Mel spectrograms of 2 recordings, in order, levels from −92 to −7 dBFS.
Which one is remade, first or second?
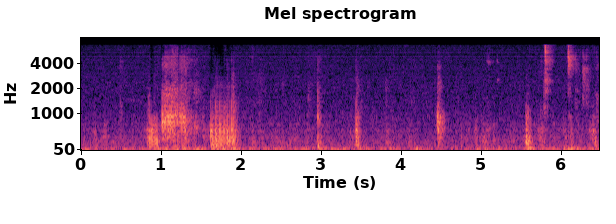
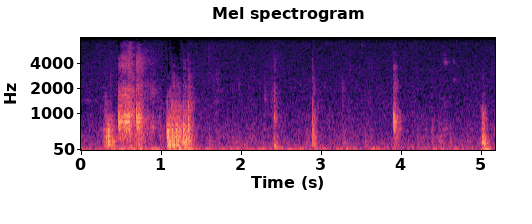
first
